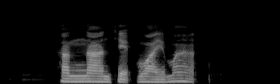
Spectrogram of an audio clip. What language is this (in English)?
Thai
